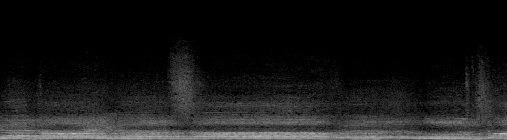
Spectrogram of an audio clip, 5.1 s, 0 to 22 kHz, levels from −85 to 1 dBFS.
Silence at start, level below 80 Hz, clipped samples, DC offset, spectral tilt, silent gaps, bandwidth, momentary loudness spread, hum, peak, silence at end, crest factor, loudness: 0 s; -68 dBFS; under 0.1%; under 0.1%; -5.5 dB/octave; none; 14 kHz; 6 LU; none; -16 dBFS; 0 s; 14 dB; -30 LUFS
